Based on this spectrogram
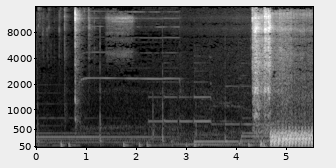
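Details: Honda CBR150 FI (Thailand) single after a long-overdue tune-up and throttle body cleaning: clicks and cranking, then it catches at once and runs up to a steady, even idle with no hesitation.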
